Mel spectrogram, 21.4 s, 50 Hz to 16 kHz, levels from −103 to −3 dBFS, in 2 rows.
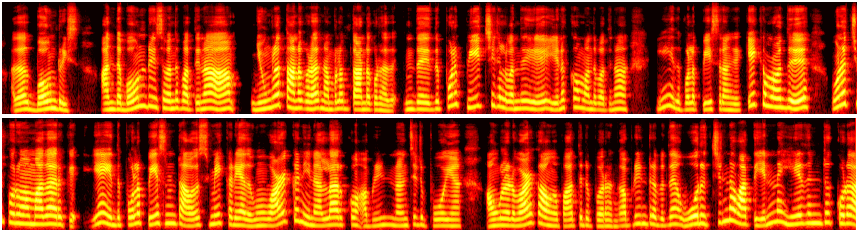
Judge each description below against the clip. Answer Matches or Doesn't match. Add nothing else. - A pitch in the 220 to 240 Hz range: Matches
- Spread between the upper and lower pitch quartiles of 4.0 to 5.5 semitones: Matches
